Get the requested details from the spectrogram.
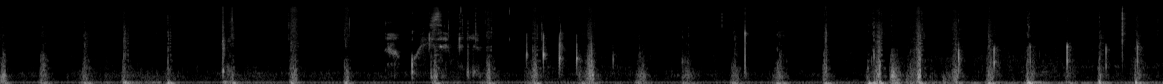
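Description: A fluffy brush brushes against a microphone, making soft rustles.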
